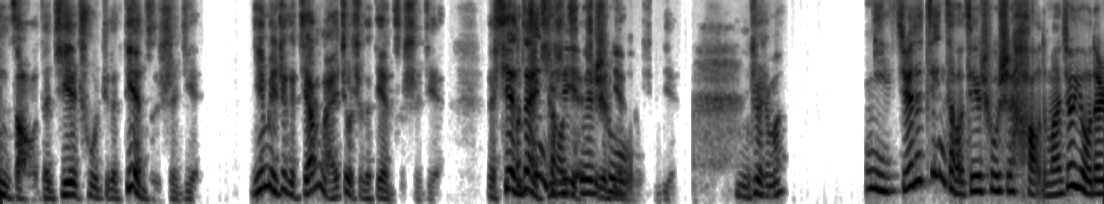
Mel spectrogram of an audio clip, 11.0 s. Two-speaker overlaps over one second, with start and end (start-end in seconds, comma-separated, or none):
5.1-6.4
